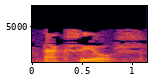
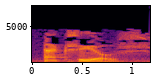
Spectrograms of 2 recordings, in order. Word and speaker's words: Axios: Axios. With the long O, which is shaped like this. There's a footnote there, see? Go down to the footnote. Axios.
